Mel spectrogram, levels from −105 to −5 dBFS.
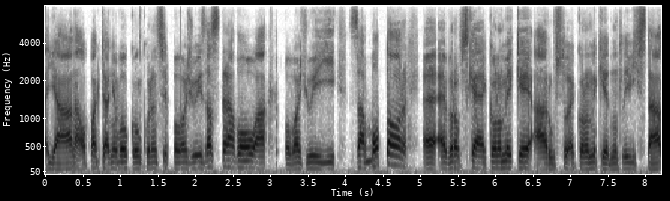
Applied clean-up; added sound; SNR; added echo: neural diffusion model UNIVERSE++.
